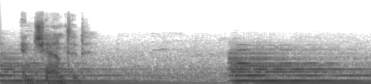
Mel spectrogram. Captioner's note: campana sonando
